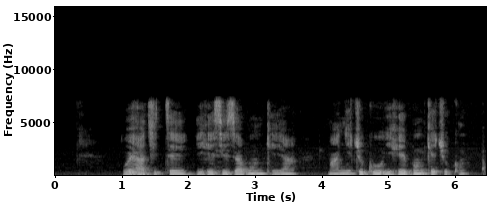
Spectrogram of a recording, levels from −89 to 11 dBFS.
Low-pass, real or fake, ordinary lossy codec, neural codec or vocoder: 7.2 kHz; real; none; none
